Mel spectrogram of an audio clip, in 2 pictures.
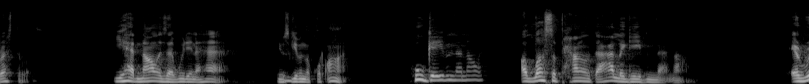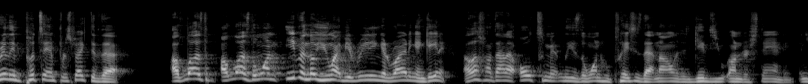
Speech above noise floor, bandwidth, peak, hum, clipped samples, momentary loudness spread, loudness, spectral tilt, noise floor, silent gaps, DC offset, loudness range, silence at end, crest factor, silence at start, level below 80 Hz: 57 dB; 13.5 kHz; -10 dBFS; none; under 0.1%; 12 LU; -27 LUFS; -6 dB/octave; -84 dBFS; none; under 0.1%; 7 LU; 0 s; 18 dB; 0 s; -64 dBFS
